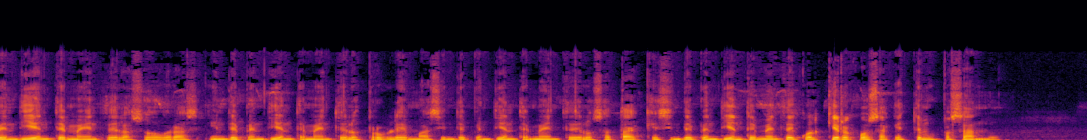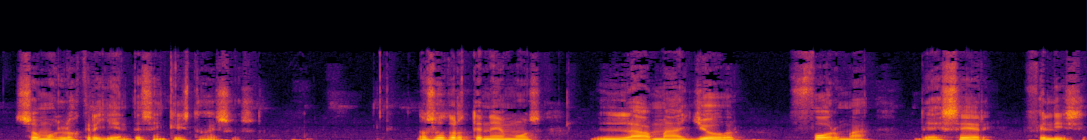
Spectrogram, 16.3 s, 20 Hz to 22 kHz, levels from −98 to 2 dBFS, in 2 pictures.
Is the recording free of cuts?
yes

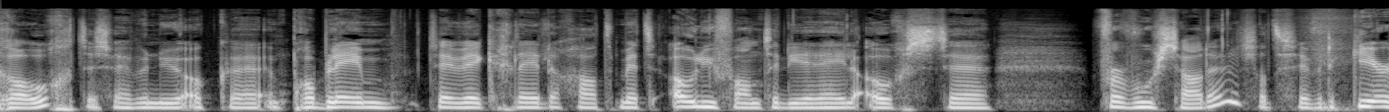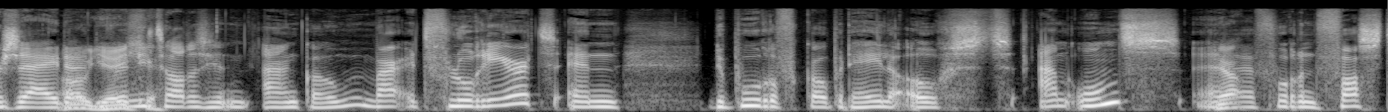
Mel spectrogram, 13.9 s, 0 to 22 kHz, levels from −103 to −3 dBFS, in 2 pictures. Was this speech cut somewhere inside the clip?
no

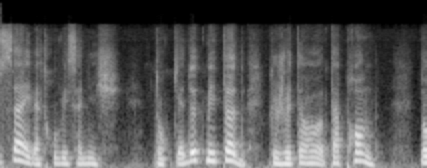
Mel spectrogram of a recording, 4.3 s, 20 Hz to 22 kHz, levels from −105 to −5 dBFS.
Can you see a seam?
no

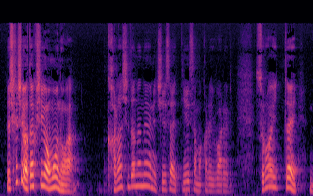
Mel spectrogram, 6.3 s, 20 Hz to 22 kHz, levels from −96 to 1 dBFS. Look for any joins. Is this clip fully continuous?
no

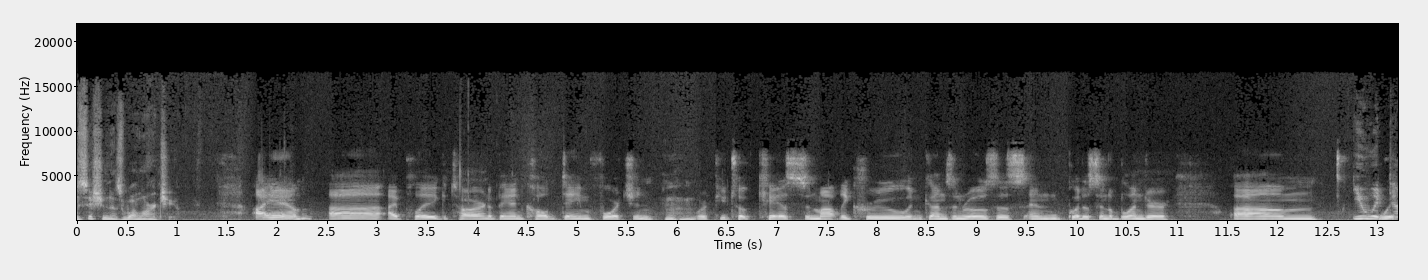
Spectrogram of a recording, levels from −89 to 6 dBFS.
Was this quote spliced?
yes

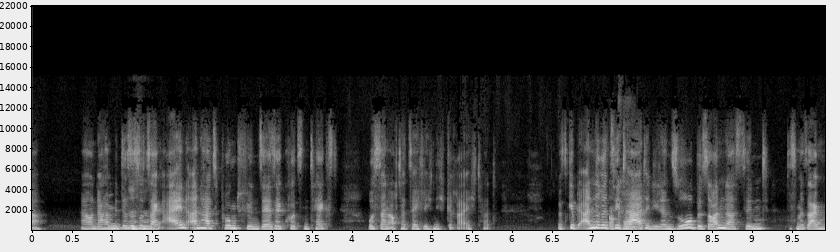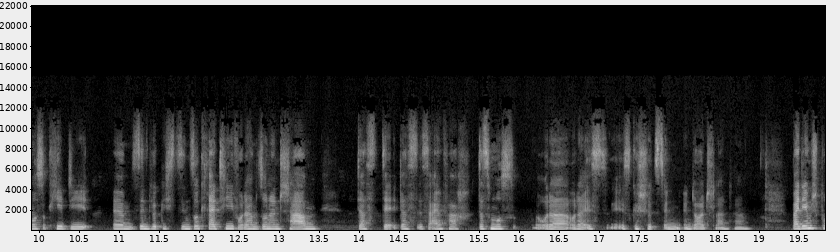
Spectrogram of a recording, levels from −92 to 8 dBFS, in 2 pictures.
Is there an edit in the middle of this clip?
no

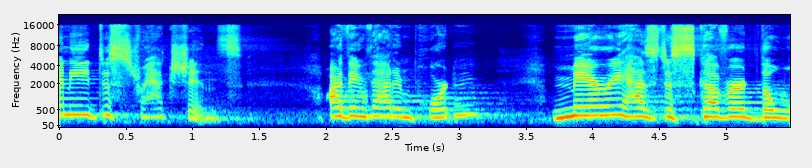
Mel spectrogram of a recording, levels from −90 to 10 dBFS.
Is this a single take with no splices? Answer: no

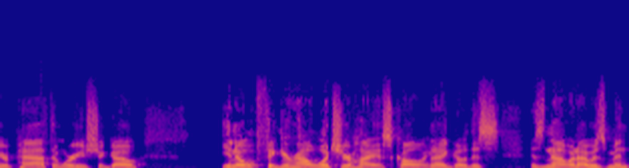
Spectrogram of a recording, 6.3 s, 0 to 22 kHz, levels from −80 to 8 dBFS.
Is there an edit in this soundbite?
yes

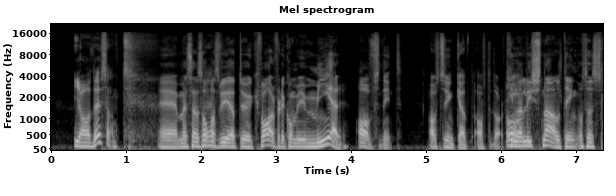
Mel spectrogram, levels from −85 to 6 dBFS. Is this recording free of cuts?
no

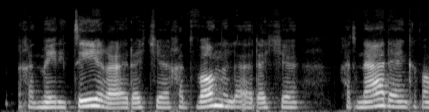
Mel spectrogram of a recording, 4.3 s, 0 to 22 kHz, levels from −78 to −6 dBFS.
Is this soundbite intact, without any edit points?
yes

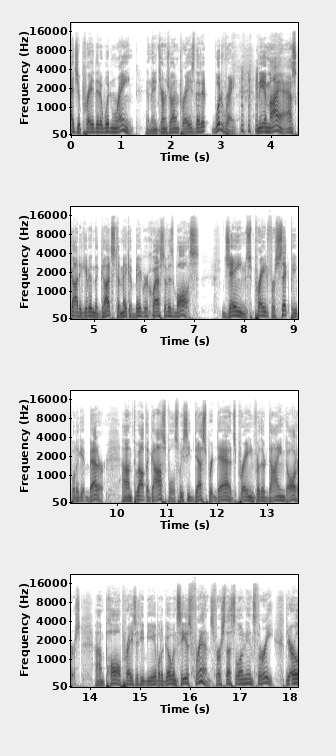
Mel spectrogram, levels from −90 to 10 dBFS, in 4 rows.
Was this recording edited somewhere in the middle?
no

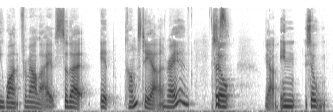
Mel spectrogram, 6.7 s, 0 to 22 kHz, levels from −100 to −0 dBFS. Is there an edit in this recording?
no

